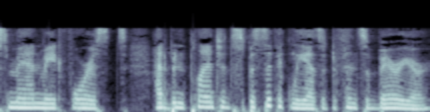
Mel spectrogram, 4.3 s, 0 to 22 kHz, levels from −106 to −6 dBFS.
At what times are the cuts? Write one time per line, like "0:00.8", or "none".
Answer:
none

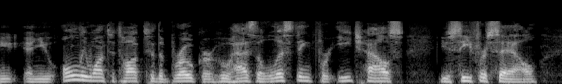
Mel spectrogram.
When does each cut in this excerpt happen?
none

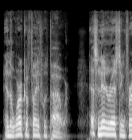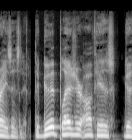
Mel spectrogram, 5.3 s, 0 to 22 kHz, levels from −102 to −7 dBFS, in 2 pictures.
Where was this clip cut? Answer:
0:03.3

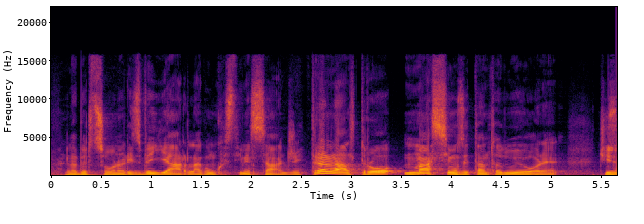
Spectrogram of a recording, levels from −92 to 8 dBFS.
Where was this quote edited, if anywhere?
0:02.6
0:03.5

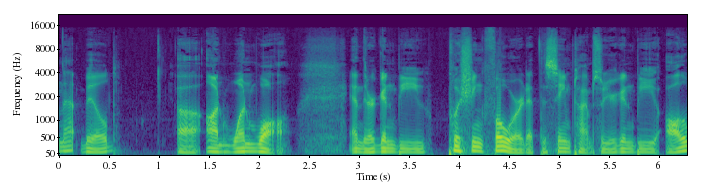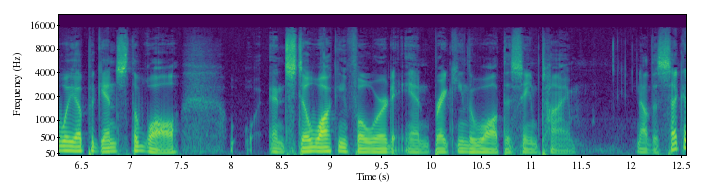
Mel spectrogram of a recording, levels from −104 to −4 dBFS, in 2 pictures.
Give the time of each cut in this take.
0:01.0

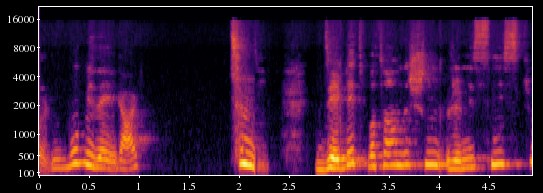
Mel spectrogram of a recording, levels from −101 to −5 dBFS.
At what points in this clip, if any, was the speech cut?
0:02.1

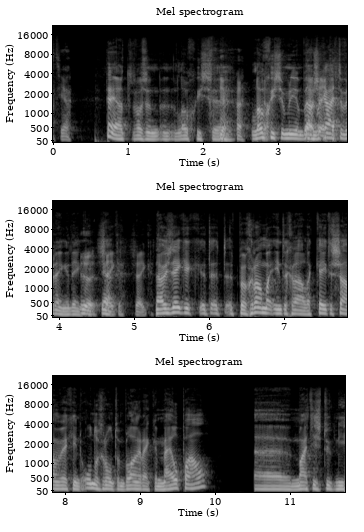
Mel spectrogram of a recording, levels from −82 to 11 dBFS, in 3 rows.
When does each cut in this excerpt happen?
none

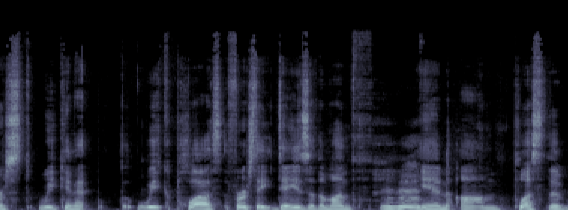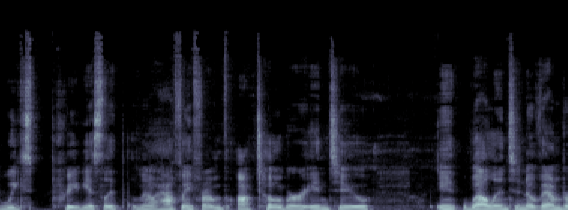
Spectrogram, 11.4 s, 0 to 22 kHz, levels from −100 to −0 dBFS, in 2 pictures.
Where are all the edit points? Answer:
0:03.7
0:09.7

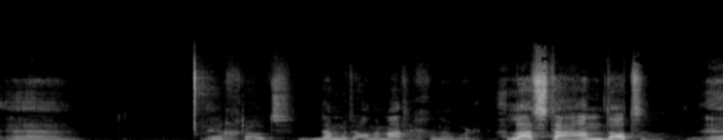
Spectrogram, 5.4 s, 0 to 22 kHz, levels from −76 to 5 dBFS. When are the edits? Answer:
0:03.7

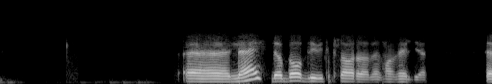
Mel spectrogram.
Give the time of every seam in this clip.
0:02.7
0:03.3
0:03.8

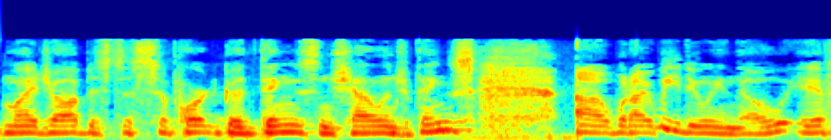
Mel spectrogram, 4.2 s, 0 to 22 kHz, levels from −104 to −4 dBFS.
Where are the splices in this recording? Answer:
0:02.1
0:03.3

